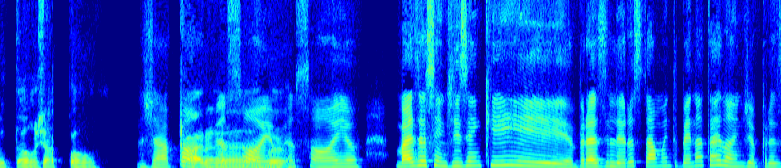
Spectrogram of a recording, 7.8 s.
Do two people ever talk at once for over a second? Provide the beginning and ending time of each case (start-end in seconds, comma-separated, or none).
1.8-3.0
